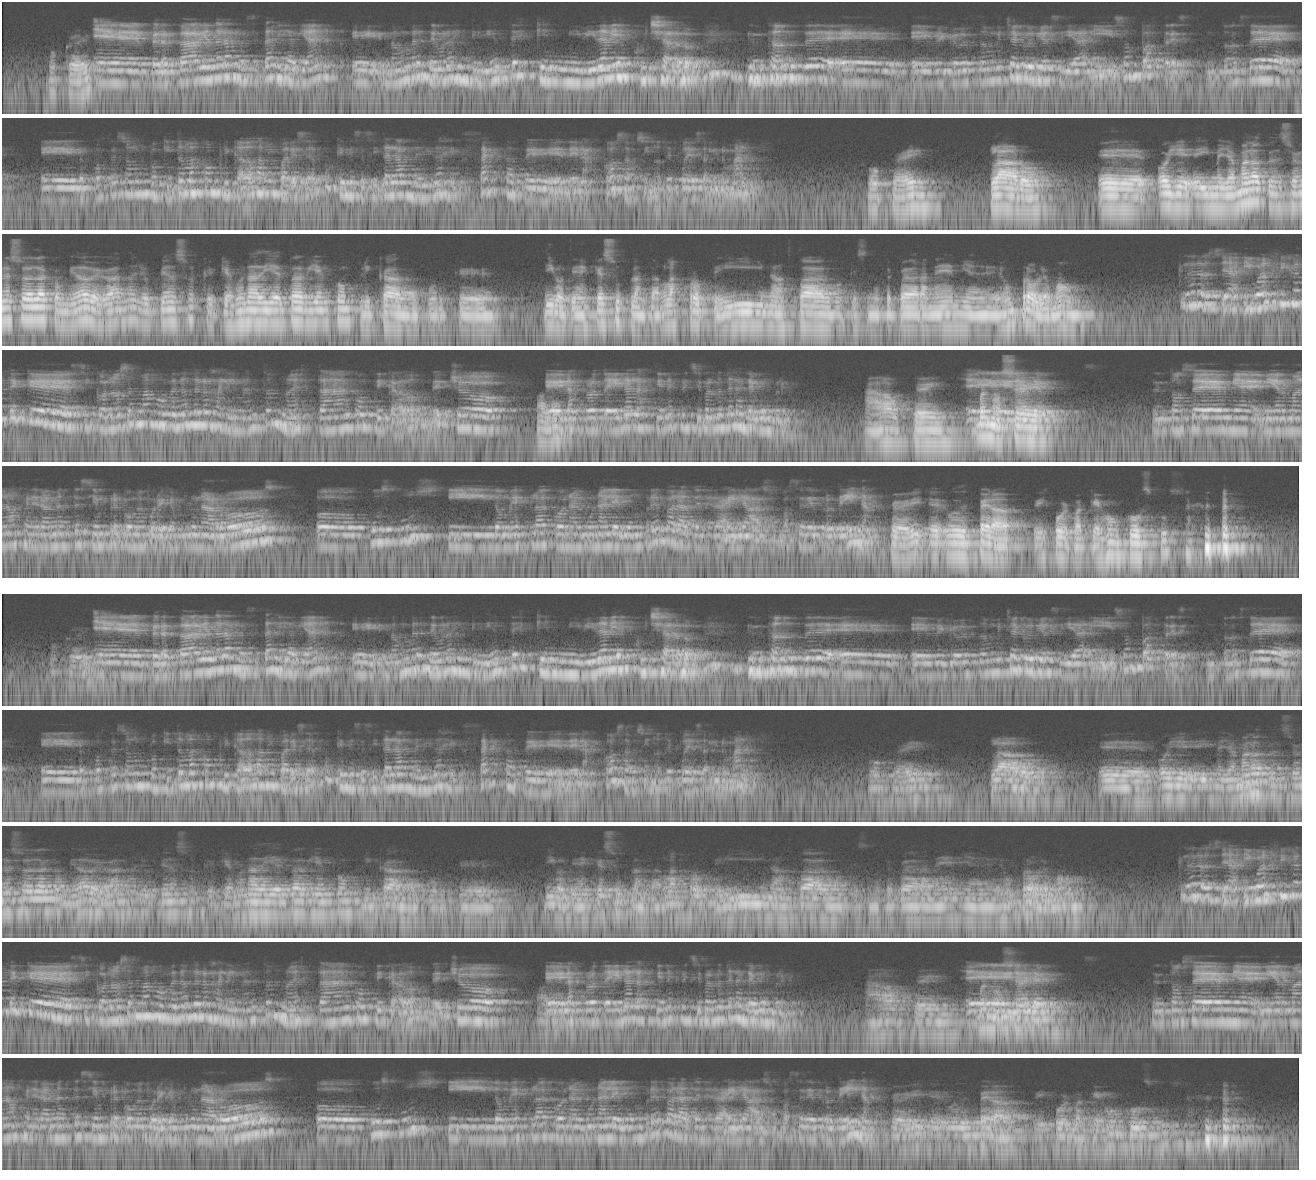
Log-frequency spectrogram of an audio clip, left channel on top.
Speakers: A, on the left; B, in the centre.
A: ok,
B: Eh, pero estaba viendo las recetas y habían eh, nombres de unos ingredientes que en mi vida había escuchado. <laughs> Entonces eh, eh, me causó mucha curiosidad y son postres. Entonces eh, los postres son un poquito más complicados a mi parecer porque necesitan las medidas exactas de, de las cosas o si no te puede salir mal.
A: ok, claro. Eh, oye, y me llama la atención eso de la comida vegana. Yo pienso que, que es una dieta bien complicada, porque, digo, tienes que suplantar las proteínas, tal, porque si no te puede dar anemia, es un problemón.
B: Claro, o sea, igual fíjate que si conoces más o menos de los alimentos no es tan complicado. De hecho,
A: Ah,
B: eh,
A: no.
B: las proteínas las tienes principalmente en las legumbres.
A: Ah, ok.
B: eh,
A: Bueno, sí.
B: las le- Entonces, mi, mi hermano generalmente siempre come, por ejemplo, un arroz o couscous y lo mezcla con alguna legumbre para tener ahí la, su base de proteína.
A: Ok, eh, uh, espera, disculpa, que es un couscous? <laughs>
